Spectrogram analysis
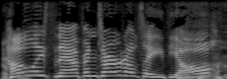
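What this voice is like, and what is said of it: Exaggerated homespun Southern accent. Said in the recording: “you need to really lean into your southern accent, because I think it would sound very homespun ... Oh, it's perfect ... It is definitely a southern thing.”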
